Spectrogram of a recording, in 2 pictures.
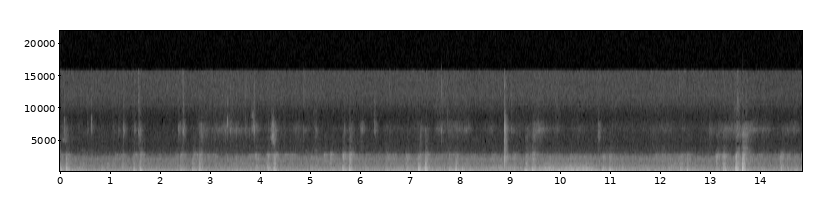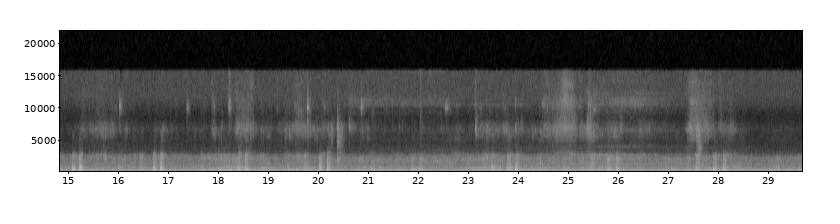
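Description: Kintetsu 22600-series Ace limited express running, heard from inside the passenger cabin: a steady rumble with sharp wheel clicks over the rail joints every second or two.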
